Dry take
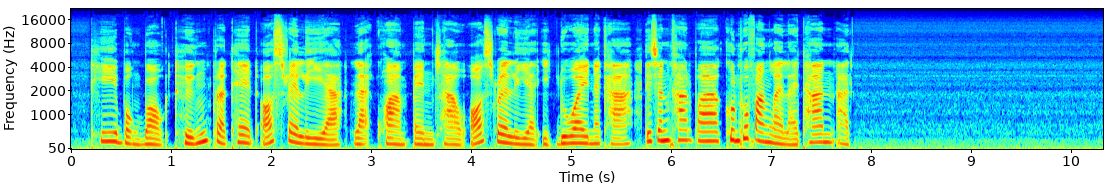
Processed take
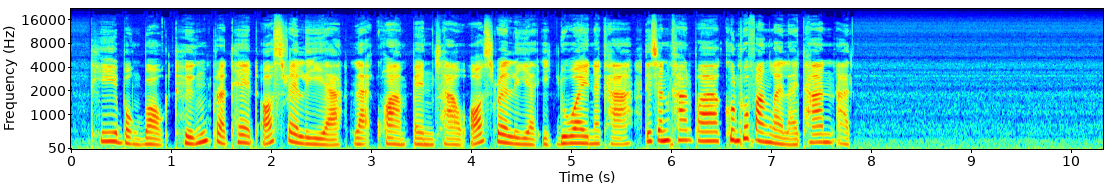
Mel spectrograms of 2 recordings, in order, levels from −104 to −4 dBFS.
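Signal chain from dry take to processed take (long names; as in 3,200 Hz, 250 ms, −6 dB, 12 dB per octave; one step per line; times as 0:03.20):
low-shelf EQ 130 Hz −7.5 dB
level +1 dB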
